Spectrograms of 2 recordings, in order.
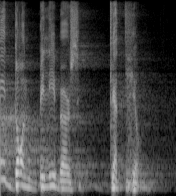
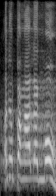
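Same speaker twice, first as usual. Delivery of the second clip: high-pitched imitated asking of God; acting out an anxious question to the Lord; Moses; 8 semitones higher, faster than usual. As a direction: pitch it up, questioning, like a puzzled servant. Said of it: "Yun ang sabi niya sa Lord mismo".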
